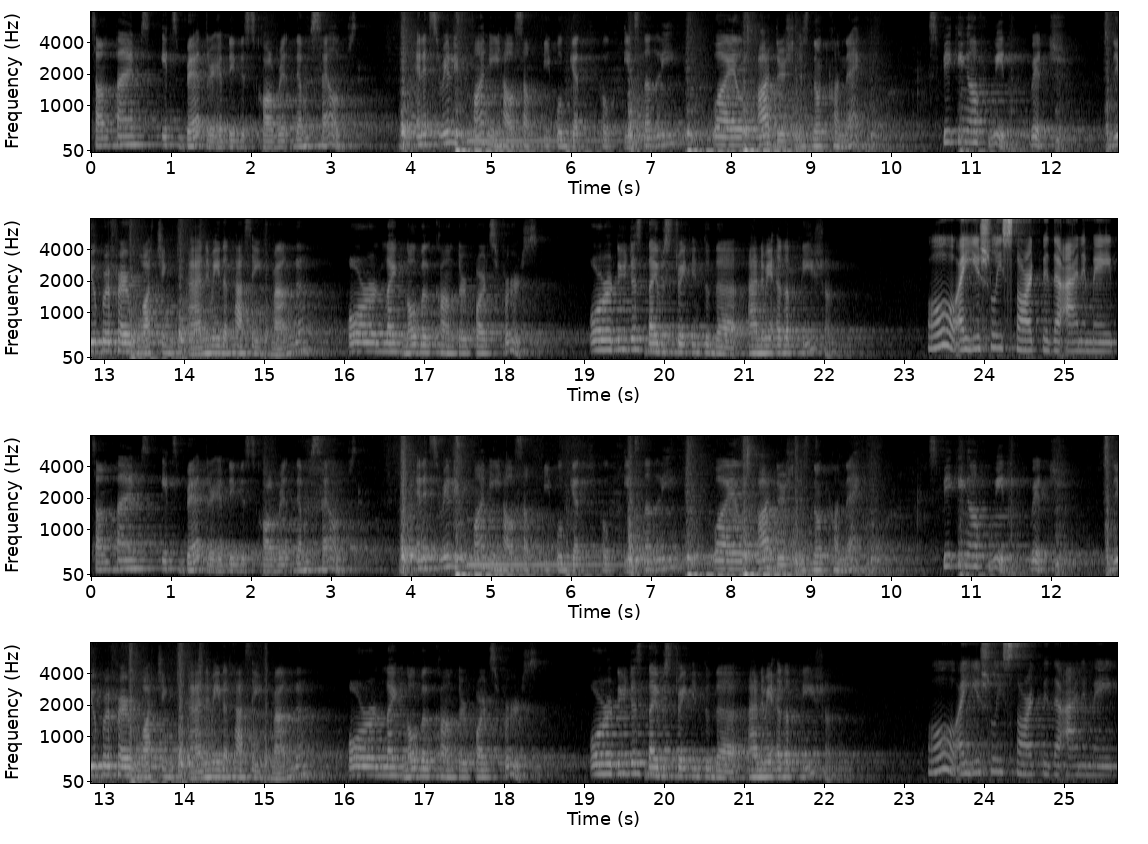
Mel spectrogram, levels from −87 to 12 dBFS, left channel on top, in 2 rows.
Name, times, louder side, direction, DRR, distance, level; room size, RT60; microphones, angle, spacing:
voice 1, 0.0-3.3 4.1-7.3 7.7-9.6 10.5-11.5 11.7-12.2 12.7-15.6 16.0-18.4 19.1-22.2, left 1 dB, 20° left, 6 dB, 0.5 m, -39 dB
sound 1, 2.1-2.3 2.6-3.1 3.3-3.4 3.7-4.2 4.5-4.7 5.2-5.5 5.9-7.0 7.4-7.6 8.1-8.3 8.7-9.1 9.5-10.0 10.3-10.5 10.8-11.0 11.4-11.6 12.0-12.2 12.6-12.8 13.3-14.3 14.6-15.0, right 1 dB, 25° right, 0.8 m, -39 dB
sound 2, 4.7-8.3, right 3 dB, 50° right, 0.3 m, -48 dB
voice 2, 23.3-25.6, left 10 dB, 85° left, 15 dB, 0.4 m, -35 dB
13.5 x 10.5 x 4.9 m, 2.7 s
head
